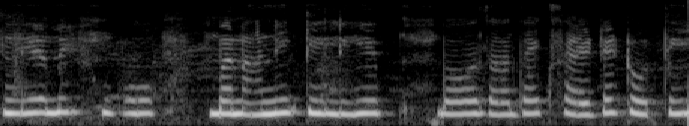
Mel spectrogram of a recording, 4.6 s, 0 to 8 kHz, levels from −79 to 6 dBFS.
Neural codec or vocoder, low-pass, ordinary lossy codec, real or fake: vocoder, 22.05 kHz, 80 mel bands, WaveNeXt; 7.2 kHz; none; fake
